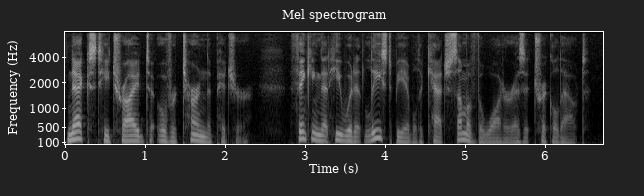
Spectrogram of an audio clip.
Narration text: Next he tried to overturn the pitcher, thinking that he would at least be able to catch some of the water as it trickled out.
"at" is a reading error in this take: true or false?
false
